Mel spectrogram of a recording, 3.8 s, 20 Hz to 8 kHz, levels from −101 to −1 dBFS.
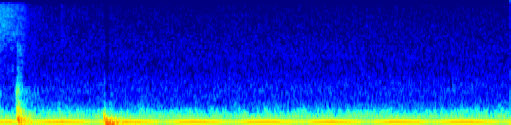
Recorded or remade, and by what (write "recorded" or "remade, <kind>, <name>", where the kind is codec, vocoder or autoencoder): recorded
